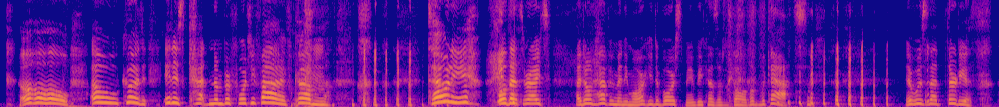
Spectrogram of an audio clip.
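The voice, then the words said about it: Weird proper old lady voice. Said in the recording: “I suddenly have a weird, proper old lady accent.”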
